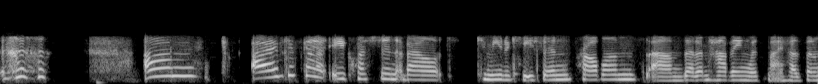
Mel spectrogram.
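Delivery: nervous, halting, high and slow voice. Caller asking the host a question about her husband: nervous. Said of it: "I'm really, really nervous".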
